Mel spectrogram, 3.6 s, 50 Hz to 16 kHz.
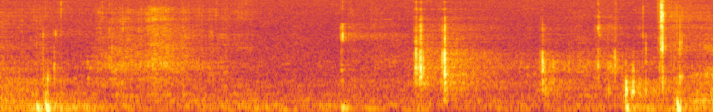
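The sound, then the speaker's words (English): Many Bible pages turning across an audience as people look up Zechariah chapter 9, heard as scattered soft, crisp rustles and flicks, irregular and fairly quiet, with no talking. “I'd love to hear those pages turn.”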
